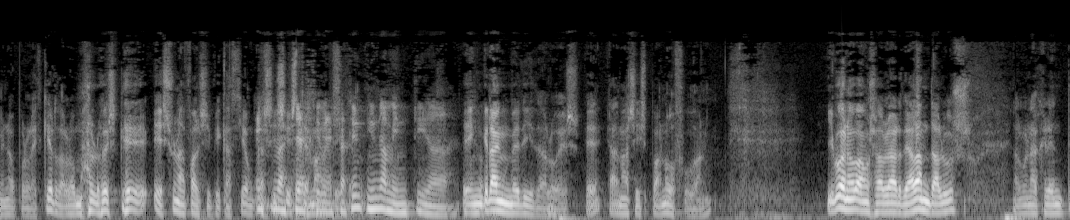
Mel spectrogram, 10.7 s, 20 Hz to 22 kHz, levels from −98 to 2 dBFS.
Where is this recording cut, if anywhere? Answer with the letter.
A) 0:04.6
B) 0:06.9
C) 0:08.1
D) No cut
C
